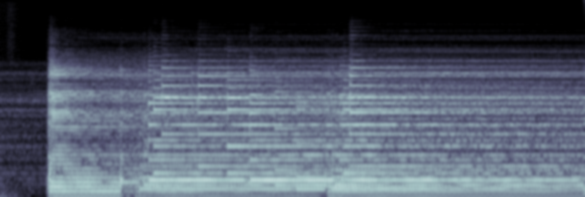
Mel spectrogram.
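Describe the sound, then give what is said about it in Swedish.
A big guitar chord rings out through a lush shimmer reverb, struck a few times and sustaining loudly, with bright, high overtones hanging over the notes. No voices. “Svulstiga ackord. Få höra ett, ett stort ackord nu.”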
